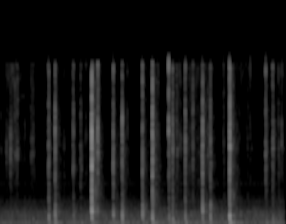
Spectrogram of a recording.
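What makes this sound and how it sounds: Fingertips tap on the black plastic keycaps of a dark laptop keyboard resting on a wooden desk. The result is a quick run of light, bright, dry clicks with almost no ring, a few landing a little harder than the rest.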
